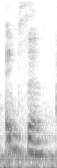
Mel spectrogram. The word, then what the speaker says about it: Ibsen: Ibsen? – Yeah, Ibsen.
